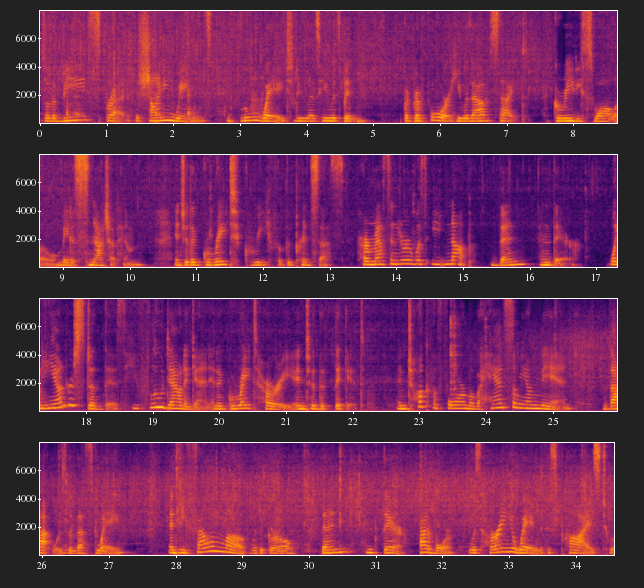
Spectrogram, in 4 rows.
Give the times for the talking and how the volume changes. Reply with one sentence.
You can hear the talking from 0.0 to 34.5 s, at a steady volume.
